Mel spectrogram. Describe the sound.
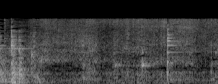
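Thinly sliced onions are stirred as they caramelize in a frying pan. A steady sizzle runs underneath, and scraping strokes of the utensil stand out as a few louder accents. No one speaks.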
